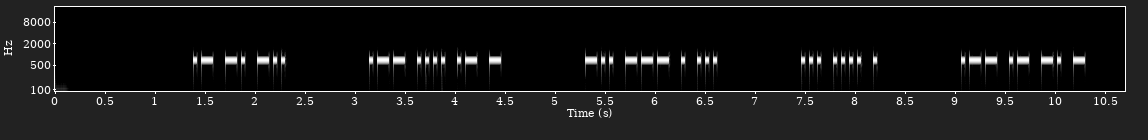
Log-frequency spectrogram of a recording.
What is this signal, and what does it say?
Morse code, heard as a keyed tone, about 30 wpm, 700 Hz. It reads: AND WHAT DOES SHE WANT
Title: 3x Word-Spacing - Sentences from Top 400 Words - 30wpm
